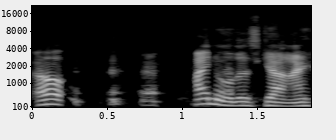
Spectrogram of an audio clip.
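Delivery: ordinary talk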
